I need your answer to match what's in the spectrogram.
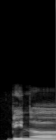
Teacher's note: It is madde muttasil. You have to stretch madde muttasil up to 5 harakat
